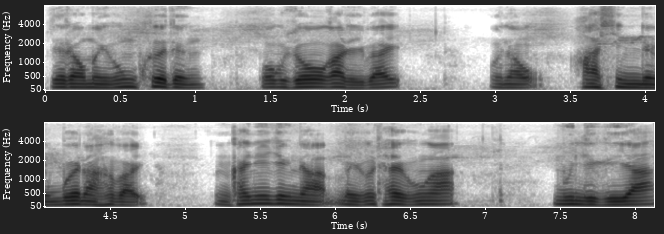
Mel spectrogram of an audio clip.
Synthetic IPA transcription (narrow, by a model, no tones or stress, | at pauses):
zɯɾawmajɡuŋkʰɯdɯŋ | bɔk̚zɔɡaɾibaj | unaw | hasiŋdɯŋbɯnaɦɯbaj | ɯŋkʰajnizɯŋnamajɡuŋtʰajɡuŋa | muliɡɯja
